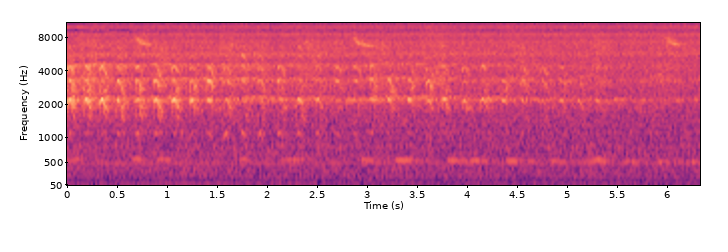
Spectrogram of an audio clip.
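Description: Birds calling: a rapid run of high chirps, about four a second, that fades over the first three seconds, over lower short notes repeating throughout.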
